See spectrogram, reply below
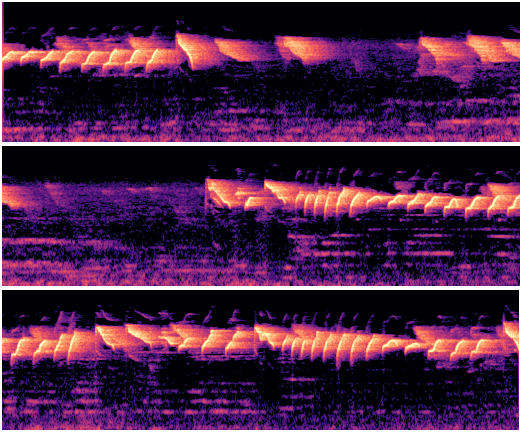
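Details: White-eye singing, used to stimulate reluctant captive birds to sing and imitate: short bursts of quick, high, downslurred chirps separated by quiet spells, followed by a sustained, energetic stream of rapid twittering notes.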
